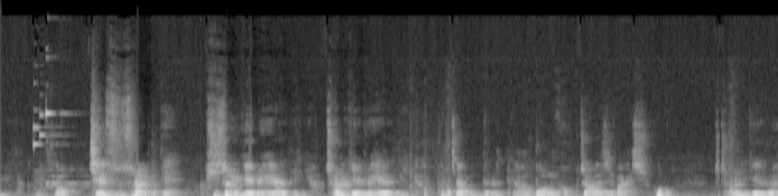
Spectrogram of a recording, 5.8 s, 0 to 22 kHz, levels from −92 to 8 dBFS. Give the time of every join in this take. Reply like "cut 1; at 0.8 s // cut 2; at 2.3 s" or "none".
cut 1; at 3.3 s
